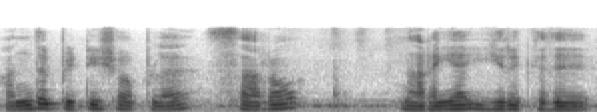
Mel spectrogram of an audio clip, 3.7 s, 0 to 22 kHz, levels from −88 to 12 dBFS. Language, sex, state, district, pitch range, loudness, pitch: Tamil, male, Tamil Nadu, Nilgiris, 120-145 Hz, -16 LUFS, 130 Hz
